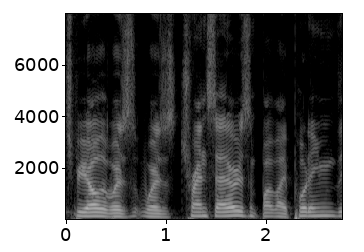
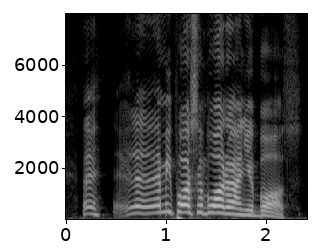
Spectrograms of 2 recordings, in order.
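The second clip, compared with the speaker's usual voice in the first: shrill, squeaky, very high translator voice; 9 semitones higher, 4 dB louder than usual. Trying your impression from a much-watched clip one more time, imitating a translator from a clip. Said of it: "Let me try it one more time".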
